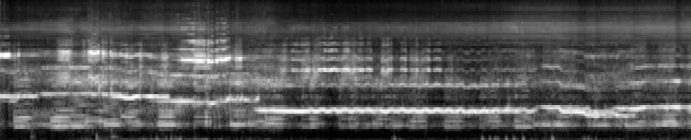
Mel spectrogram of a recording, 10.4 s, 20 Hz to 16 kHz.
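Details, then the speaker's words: 1960s Aiwa TP-40R portable 3.5-inch rim-drive, transistor, DC-bias reel-to-reel playing a music test recording: the pitch wobbles and drifts every few seconds, speed flutter from the low-quality rim drive. "anyway you can hear this speed irregularities and you know come in every now and then you know and all the little Wayne's a rim drive low quality for transistor DC bias rim drive recorder"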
